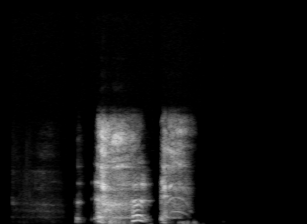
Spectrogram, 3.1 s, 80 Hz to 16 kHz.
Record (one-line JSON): {"cough_length": "3.1 s", "cough_amplitude": 18076, "cough_signal_mean_std_ratio": 0.35, "survey_phase": "beta (2021-08-13 to 2022-03-07)", "age": "45-64", "gender": "Female", "wearing_mask": "No", "symptom_none": true, "smoker_status": "Ex-smoker", "respiratory_condition_asthma": false, "respiratory_condition_other": false, "recruitment_source": "REACT", "submission_delay": "1 day", "covid_test_result": "Negative", "covid_test_method": "RT-qPCR", "influenza_a_test_result": "Negative", "influenza_b_test_result": "Negative"}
